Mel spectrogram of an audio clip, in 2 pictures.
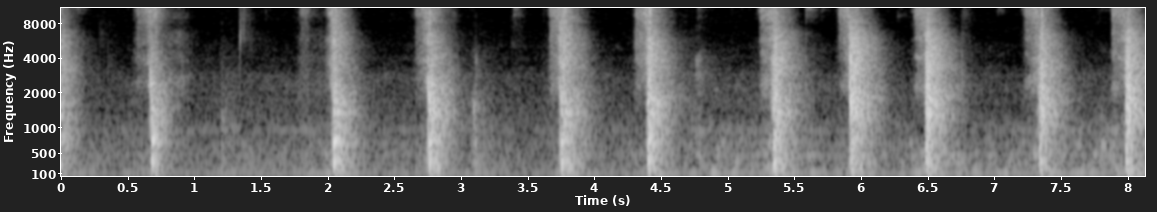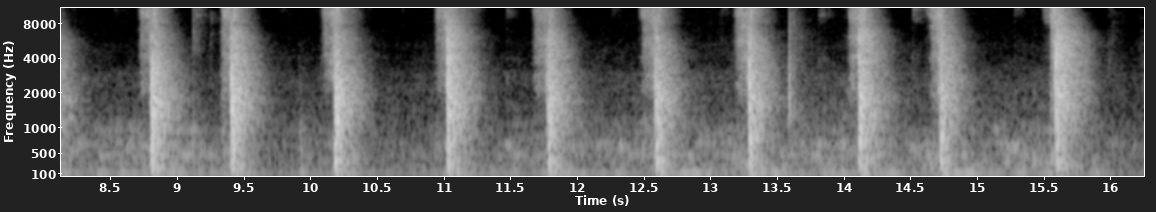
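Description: A knife slices through a whole cucumber on a cutting board, about twenty crisp, sharp cuts in a steady, even rhythm, close and loud with quiet gaps between strokes.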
